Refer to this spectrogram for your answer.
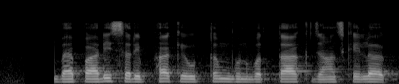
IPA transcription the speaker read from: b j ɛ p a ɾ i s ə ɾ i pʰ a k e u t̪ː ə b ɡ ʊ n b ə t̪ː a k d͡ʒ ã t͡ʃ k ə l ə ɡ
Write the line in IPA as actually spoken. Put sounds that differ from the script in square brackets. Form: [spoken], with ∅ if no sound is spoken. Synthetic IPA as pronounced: b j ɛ p a ɾ i s ə ɾ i pʰ a k e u t̪ː ə [m] ɡ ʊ n b ə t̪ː a k d͡ʒ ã t͡ʃ k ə l ə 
